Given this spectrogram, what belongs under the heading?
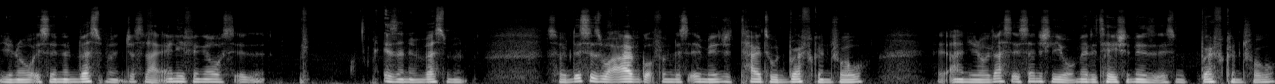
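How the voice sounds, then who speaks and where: Medium-pitched man with a dark, mellow tone, monotone, flat intonation, and long, frequent pauses. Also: moderate pace. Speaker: art reaction youtuber. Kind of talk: casual reaction commentary.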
